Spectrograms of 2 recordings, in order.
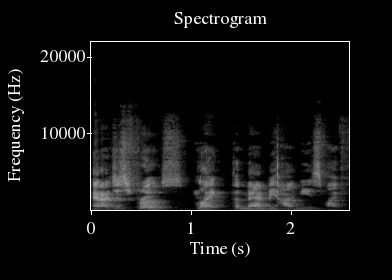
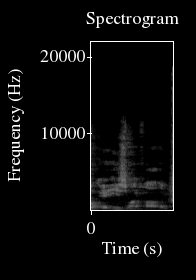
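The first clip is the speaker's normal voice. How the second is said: hushed inner acceptance; 4 semitones lower, 14 dB quieter, faster than usual. Retold or imitated.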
